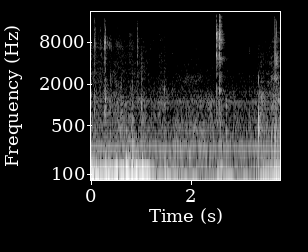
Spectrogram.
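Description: Keys clack on a computer keyboard while a word is typed into a Photoshop generative fill prompt, giving a few quick, light clicks in short bursts over a low steady room hum.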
